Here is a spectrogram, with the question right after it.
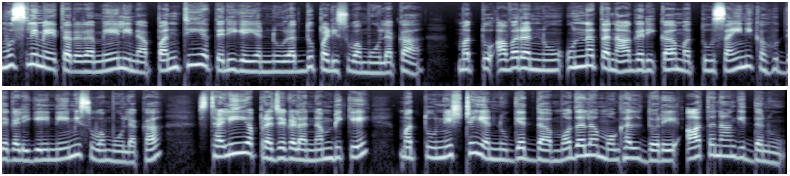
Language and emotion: Kannada, neutral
